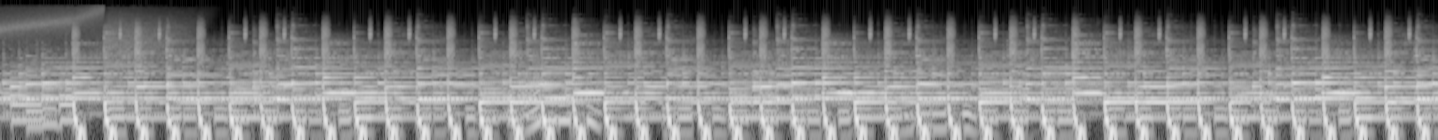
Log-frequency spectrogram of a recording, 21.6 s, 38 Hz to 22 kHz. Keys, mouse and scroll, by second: 1.0 BackSpace, 2.1 ctrl+space, 4.1-5.7 drag, 6.9 ctrl+t, 7.9-8.6 drag, 17.8 ctrl+t, 18.7-20.1 drag.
